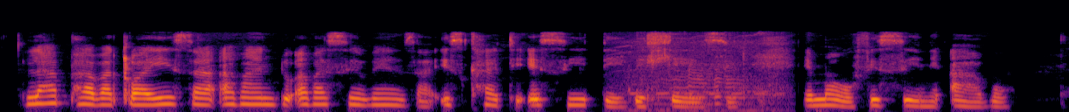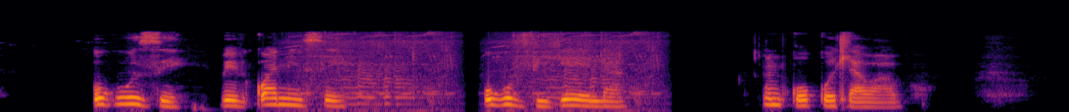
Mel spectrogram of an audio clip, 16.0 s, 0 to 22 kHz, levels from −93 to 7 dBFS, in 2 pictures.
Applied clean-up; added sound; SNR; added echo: none; Insect; 14 dB; none.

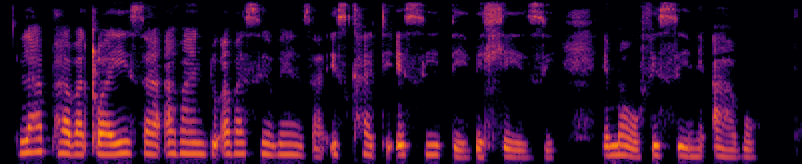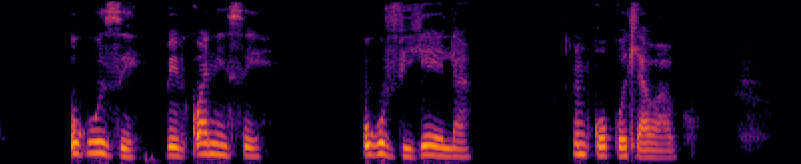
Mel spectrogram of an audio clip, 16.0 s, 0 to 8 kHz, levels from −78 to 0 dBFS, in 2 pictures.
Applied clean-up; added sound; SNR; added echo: none; none; none; none.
